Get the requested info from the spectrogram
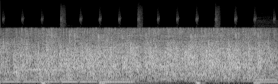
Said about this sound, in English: I might just stick in a little audio clip that I'll find on the internet of just random applause, just right there, just to give ourselves a pat on the back.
